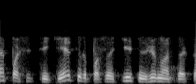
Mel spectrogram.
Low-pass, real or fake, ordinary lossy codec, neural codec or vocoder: 7.2 kHz; real; AAC, 48 kbps; none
